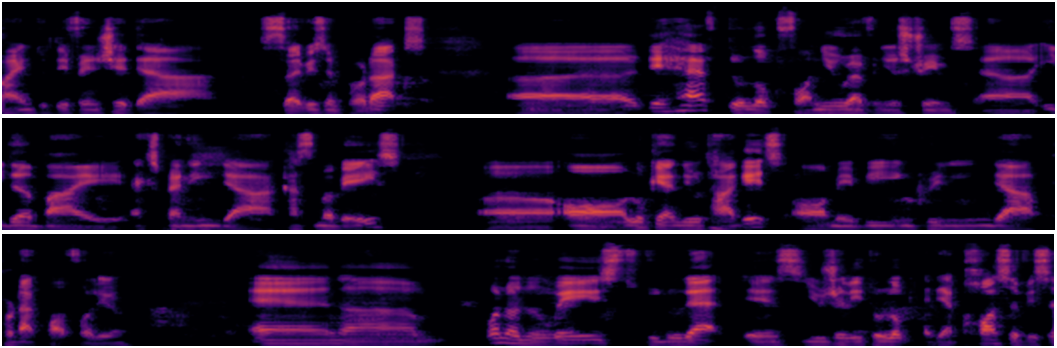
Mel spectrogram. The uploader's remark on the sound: Live from PTC'20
